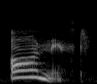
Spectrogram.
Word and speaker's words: honest: three or nest so here h is silent we would read it ah honest number four him h-y-m-n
